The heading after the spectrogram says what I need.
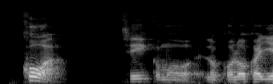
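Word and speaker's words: כח: palabra hebrea que tenemos ahí en pantalla se pronuncia coa sí como lo coloco allí entre paréntesis significa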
